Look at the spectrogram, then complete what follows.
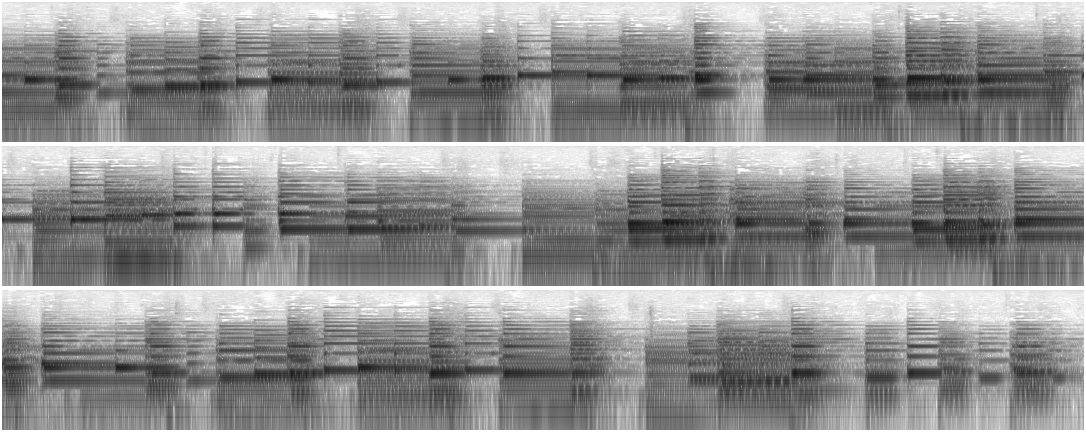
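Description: Background instrumental music on piano, a steady run of quick melodic notes.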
